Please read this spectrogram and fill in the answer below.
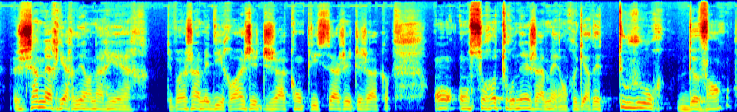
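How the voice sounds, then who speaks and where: A man at a moderate pace, with hardly any pauses, ordinary pitch variation and noticeable background noise. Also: medium pitch for a man. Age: 60s. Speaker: musician. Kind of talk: interview. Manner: halting.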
